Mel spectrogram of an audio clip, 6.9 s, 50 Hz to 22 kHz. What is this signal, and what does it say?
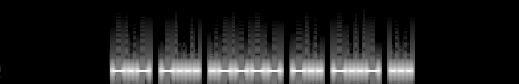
Morse code, heard as a keyed tone, about 22 wpm, 700 Hz. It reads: KB1DXS
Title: Speed Racing - USA 2x3 Call Signs 22wpm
